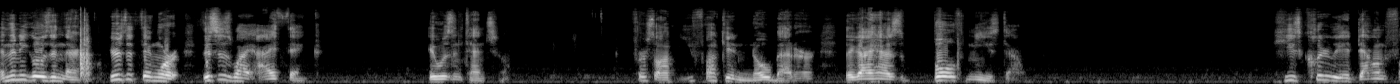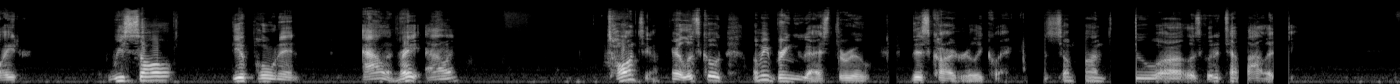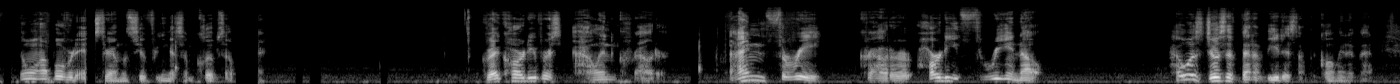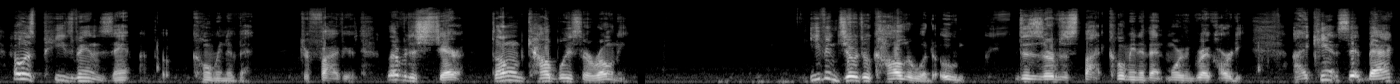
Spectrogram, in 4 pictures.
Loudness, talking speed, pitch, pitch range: -18 LUFS, 145 wpm, 135 Hz, 110-180 Hz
